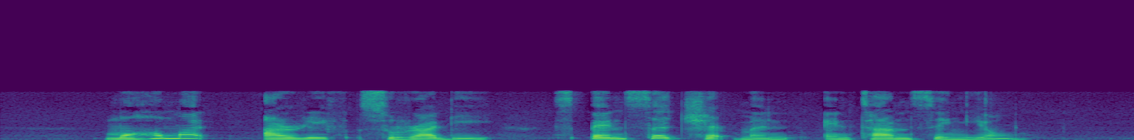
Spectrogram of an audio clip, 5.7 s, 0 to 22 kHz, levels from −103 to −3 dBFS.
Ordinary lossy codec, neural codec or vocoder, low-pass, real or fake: none; codec, 16 kHz, 8 kbps, FunCodec, trained on LibriTTS, 25 frames a second; none; fake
